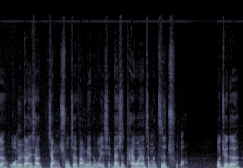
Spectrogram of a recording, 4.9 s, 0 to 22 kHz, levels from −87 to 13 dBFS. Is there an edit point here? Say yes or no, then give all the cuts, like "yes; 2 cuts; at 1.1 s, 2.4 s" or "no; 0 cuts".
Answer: no; 0 cuts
